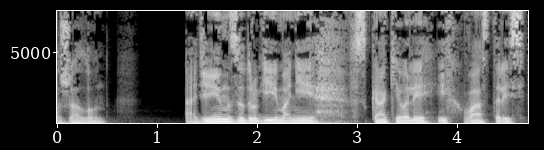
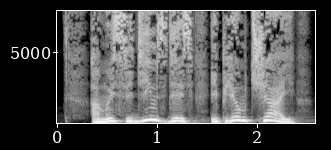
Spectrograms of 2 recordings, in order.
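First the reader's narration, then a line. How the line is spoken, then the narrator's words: Exclaiming. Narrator (Russian): воскликнула Мейбл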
